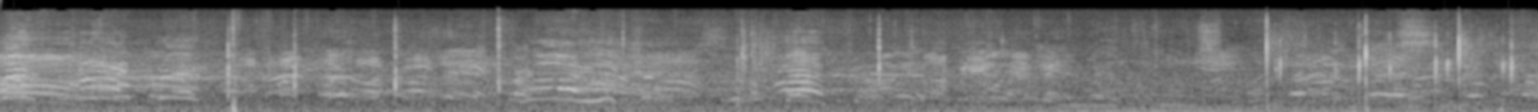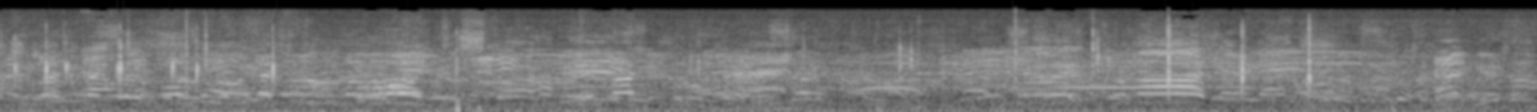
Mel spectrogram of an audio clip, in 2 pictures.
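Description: Young players shout and call out to each other across an open pitch.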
